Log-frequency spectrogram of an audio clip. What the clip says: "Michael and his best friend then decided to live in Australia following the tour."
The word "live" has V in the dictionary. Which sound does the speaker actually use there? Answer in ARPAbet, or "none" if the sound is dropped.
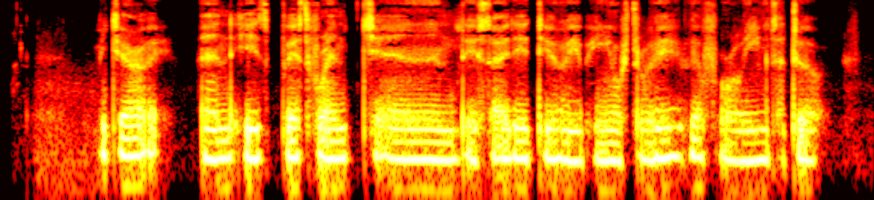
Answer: B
